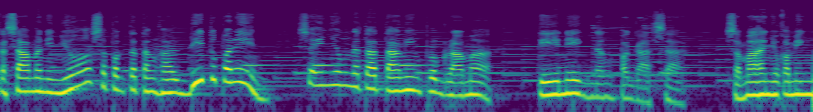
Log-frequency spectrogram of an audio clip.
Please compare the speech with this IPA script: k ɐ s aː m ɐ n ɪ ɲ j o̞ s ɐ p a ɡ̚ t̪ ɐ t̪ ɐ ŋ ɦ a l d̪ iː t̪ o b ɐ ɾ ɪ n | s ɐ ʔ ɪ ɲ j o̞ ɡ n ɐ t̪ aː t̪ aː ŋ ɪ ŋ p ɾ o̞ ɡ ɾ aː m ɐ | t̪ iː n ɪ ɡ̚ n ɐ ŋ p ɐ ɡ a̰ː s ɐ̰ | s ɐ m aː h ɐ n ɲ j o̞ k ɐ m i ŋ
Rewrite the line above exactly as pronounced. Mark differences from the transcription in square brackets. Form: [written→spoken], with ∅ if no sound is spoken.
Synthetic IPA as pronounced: k ɐ s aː m ɐ n ɪ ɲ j o̞ s ɐ p [a→ɐ] ɡ̚ t̪ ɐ t̪ ɐ ŋ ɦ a l d̪ iː t̪ o [b→p] ɐ ɾ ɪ n | s ɐ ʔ ɪ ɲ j o̞ [ɡ→ŋ] n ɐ t̪ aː t̪ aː ŋ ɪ ŋ p ɾ o̞ ɡ ɾ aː m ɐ | t̪ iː n ɪ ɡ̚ n ɐ ŋ p ɐ ɡ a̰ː s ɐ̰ | s ɐ m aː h ɐ n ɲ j o̞ k ɐ m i ŋ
